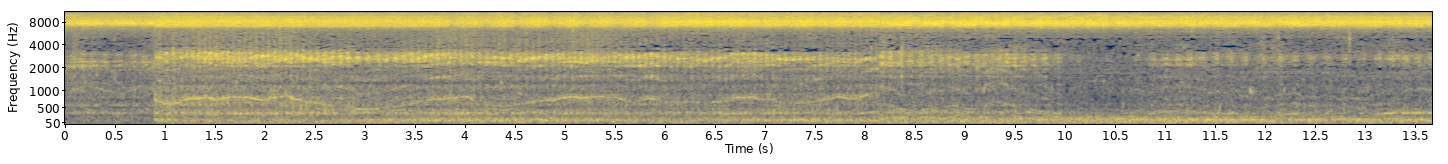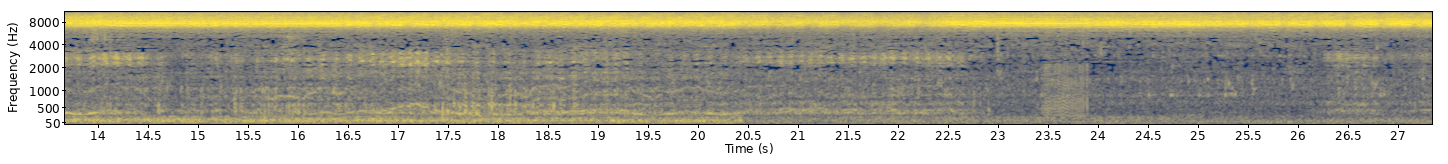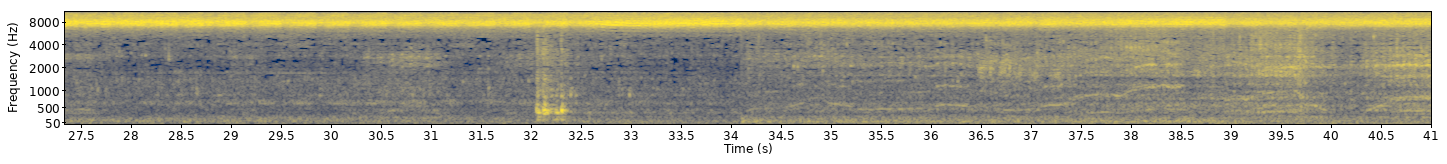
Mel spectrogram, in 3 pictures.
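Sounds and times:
high insect drone: 0.0 - 41.0
electric motor and gearbox whining: 0.1 - 22.3, 34.1 - 41.0.

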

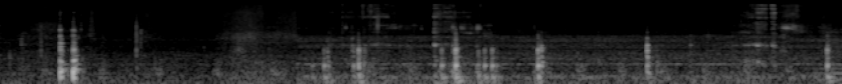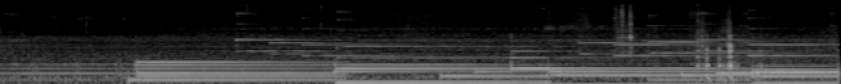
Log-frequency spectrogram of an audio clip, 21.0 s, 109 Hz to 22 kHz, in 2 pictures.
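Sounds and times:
soft background music: 10.0 - 21.0.

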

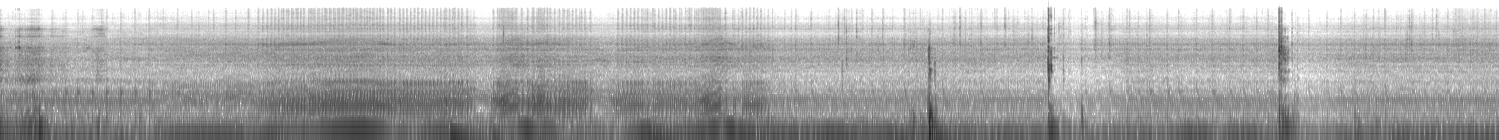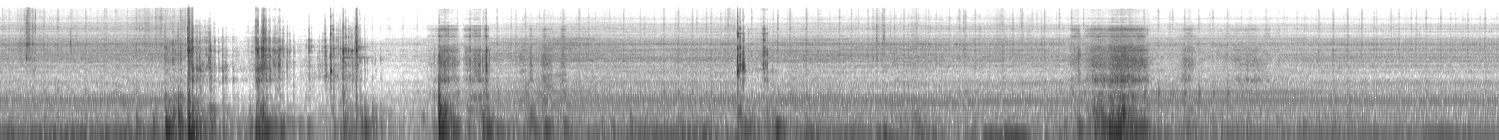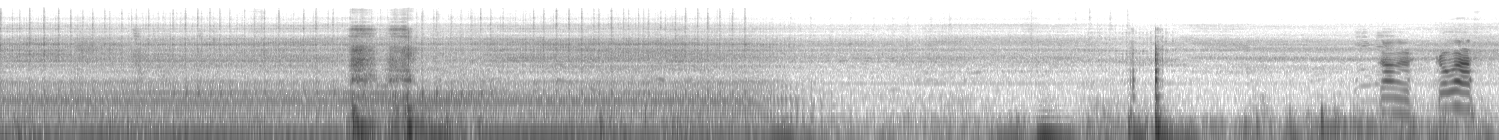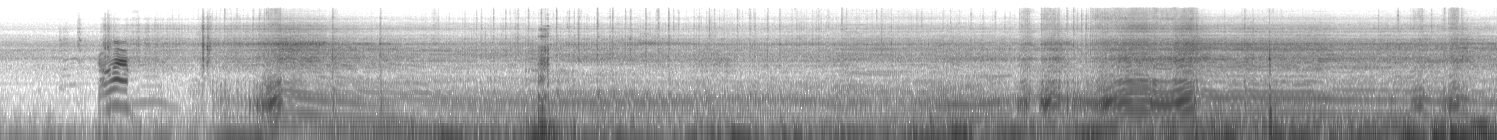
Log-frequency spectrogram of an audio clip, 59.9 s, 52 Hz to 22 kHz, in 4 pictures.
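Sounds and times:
dirt bike engine running: 0.0 - 59.9
sharp knocks and clatters: 10.4 - 11.2, 12.7 - 13.1, 16.3 - 20.8, 22.2 - 23.0.

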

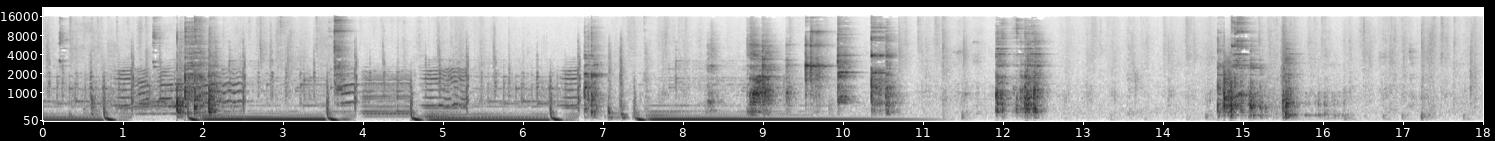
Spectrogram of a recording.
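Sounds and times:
dishes and glasses clinking: 6.7 - 7.2, 8.3 - 10.8, 11.9 - 12.7, 14.7 - 16.2.

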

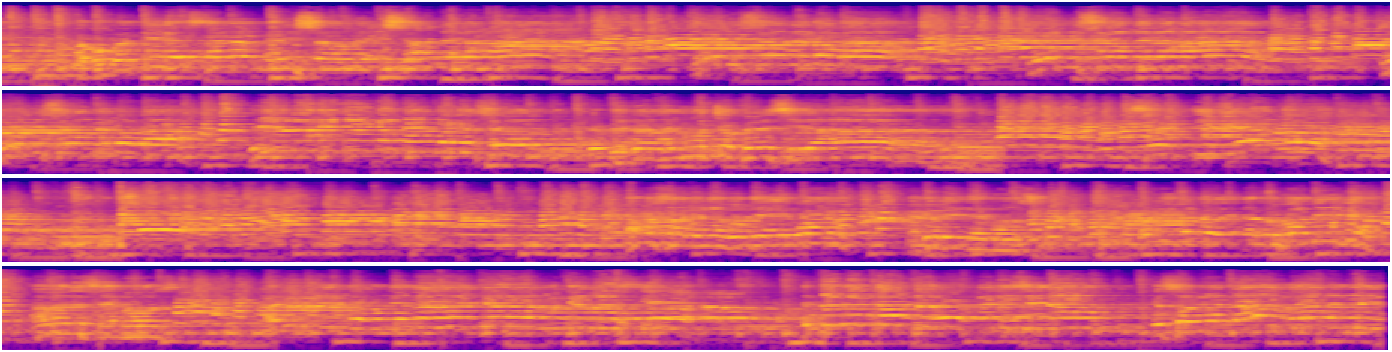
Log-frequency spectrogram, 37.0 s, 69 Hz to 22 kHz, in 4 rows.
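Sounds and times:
mariachi band playing: 0.0 - 37.0
trumpets playing melody: 3.4 - 11.5, 15.9 - 30.9.

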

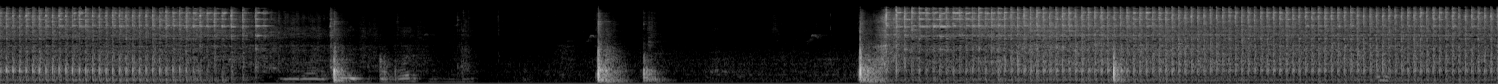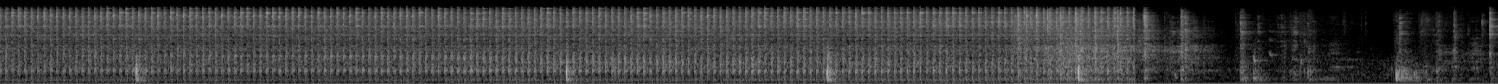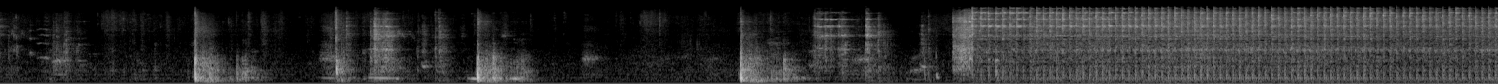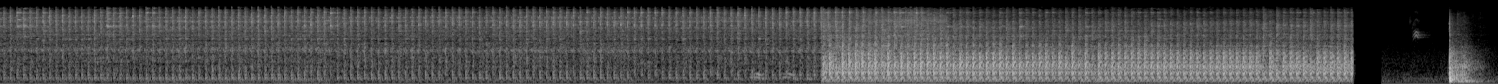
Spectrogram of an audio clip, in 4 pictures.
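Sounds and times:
jackhammer breaking stone: 0.0 - 3.5, 8.6 - 27.1, 39.5 - 58.5.

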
